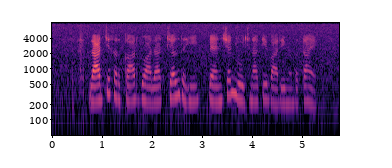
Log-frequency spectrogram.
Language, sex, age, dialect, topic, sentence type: Hindi, female, 60-100, Kanauji Braj Bhasha, banking, question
